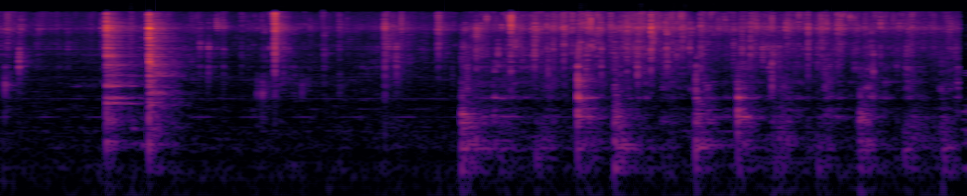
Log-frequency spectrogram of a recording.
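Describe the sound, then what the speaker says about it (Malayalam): Chopped cashews frying in a spoonful of ghee while making a jackfruit seed snack, with steady sizzling, scattered clinks of a spoon against the pan and a livelier crackle in the latter half. "കട്ട് ചെയ്ത് വെച്ചേക്കണ അണ്ടിപ്പരിപ്പ് ഒന്ന് അതിലോട്ട് ഇട്ട് ഫ്രൈ ചെയ്തെടുക്കാം."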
